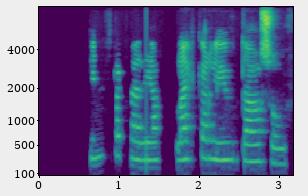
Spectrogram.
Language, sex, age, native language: Icelandic, male, 10, Icelandic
